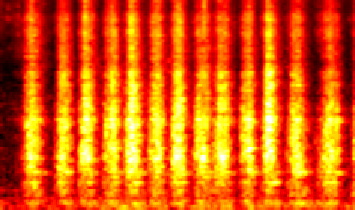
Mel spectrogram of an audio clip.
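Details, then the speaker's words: Washing machine making heavy noise during spin, partly disassembled: the lower drum bearing turned by hand gives gritty, rasping grinding pulses, showing a worn bearing that needs replacing; upper bearing is fine. "isso aqui quer dizer que esse rolamento tá ruim um rolamento barulhento desse aqui vai fazer muito barulho muito barulho então A melhor coisa é trocar imagina"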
